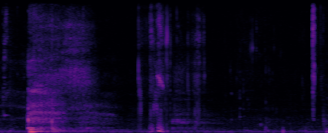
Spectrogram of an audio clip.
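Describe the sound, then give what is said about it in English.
Someone takes a drink of Jarritos soda: a sharp fizzy sip near the start, then quieter gulps and wet mouth sounds at a low level, with no talking. “I'm drinking that one, bud.”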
